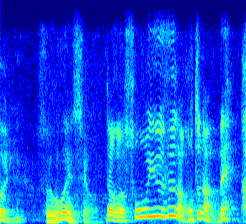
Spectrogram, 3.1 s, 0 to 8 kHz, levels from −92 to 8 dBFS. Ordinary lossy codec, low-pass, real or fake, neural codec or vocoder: Opus, 16 kbps; 7.2 kHz; real; none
